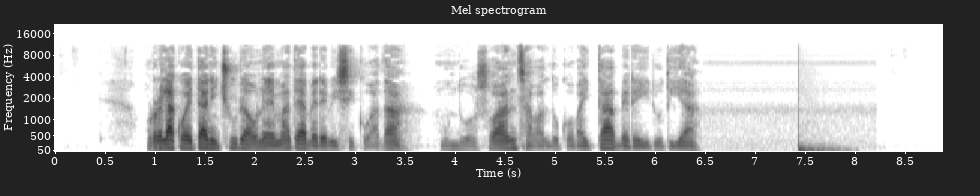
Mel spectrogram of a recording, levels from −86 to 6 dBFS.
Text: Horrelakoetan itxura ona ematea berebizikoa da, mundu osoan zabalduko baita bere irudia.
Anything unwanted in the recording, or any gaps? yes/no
yes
